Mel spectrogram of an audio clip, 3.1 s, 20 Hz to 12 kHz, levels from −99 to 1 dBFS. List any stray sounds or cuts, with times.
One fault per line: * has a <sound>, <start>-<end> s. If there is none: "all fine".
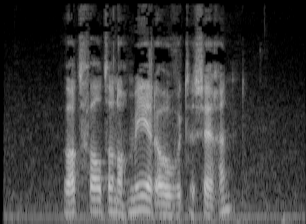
all fine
